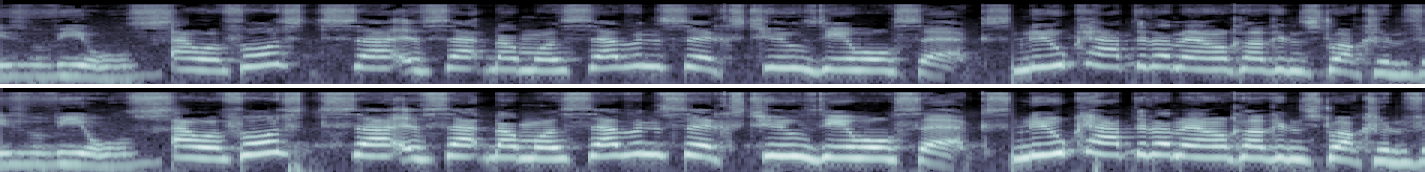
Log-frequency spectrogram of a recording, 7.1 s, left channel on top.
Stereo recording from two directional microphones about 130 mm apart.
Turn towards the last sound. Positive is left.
turn(degrees=-20)  # may be behind; listen again after turning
